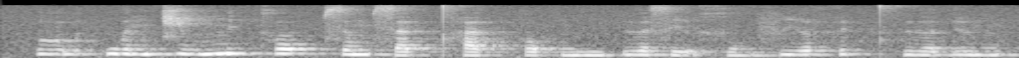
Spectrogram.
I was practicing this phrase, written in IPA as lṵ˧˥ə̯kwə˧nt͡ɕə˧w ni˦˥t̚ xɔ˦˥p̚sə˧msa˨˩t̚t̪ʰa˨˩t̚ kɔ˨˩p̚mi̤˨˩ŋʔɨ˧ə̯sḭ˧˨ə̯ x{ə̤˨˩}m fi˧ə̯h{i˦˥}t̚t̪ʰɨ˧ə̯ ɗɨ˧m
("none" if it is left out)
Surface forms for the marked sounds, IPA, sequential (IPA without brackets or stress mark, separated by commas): ə̤˨˩, ɨ˦˥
